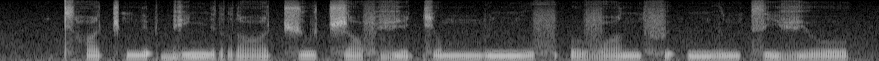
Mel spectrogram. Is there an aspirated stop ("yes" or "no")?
yes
